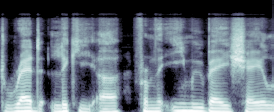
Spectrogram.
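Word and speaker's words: Redlichia: from the deserts of Utah, and on Redlickia, pronounced Redlickia, from the Emu Bay Shale of South Australia, rocks more than 500 million years old.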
